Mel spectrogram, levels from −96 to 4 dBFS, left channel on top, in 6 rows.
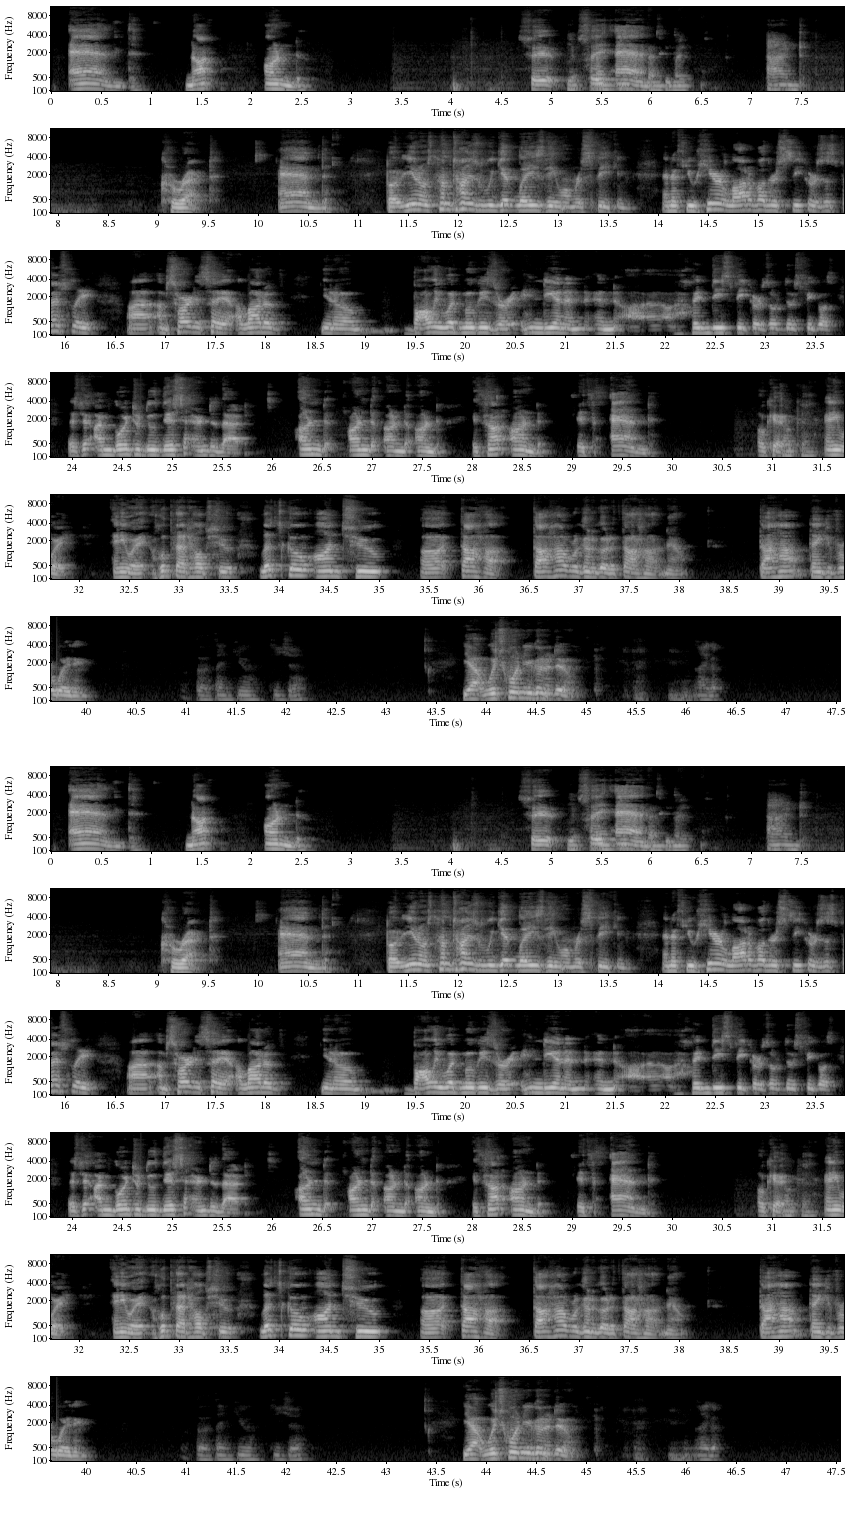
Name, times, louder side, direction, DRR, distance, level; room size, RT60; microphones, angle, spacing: voice 1, 0.2-0.9 1.3-1.6 2.1-2.6 4.7-5.1 5.4-6.0 9.0-9.6 10.2-10.8 11.3-13.7 14.0-16.3 16.6-18.2 18.6-23.7 24.0-25.7 26.2-27.7 28.0-28.7 29.0-29.8 30.9-31.2 31.5-31.9 32.3-35.0 35.4-36.3 36.5-38.1 38.8-40.0 43.8-44.9, right 1 dB, 5° right, 0.4 m, -31 dB
voice 2, 4.0-4.5 5.2-6.3 7.1-7.6 7.9-8.1 10.0-10.1 15.2-15.3 31.1-31.4, left 1 dB, 70° left, 0.9 m, -43 dB
voice 3, 41.1-42.2 44.4-44.5 45.4-46.3, right 3 dB, 25° left, 2.3 m, -51 dB
5.2 x 2.9 x 3.0 m
head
